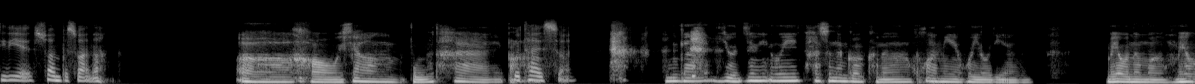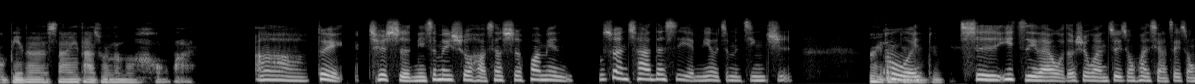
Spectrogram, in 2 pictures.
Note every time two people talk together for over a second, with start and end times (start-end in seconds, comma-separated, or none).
none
